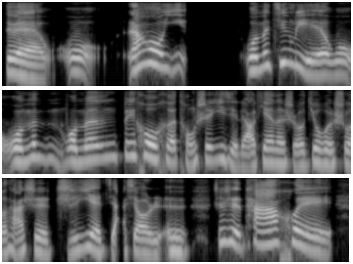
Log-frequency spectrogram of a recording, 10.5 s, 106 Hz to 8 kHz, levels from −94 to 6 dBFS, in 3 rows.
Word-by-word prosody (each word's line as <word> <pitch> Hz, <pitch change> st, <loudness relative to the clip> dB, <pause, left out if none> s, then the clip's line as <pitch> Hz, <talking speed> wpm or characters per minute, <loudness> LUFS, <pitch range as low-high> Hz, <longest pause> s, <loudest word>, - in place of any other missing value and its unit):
对， 190 Hz, -7 st, +4 dB, 0.3 s
我 225 Hz, -1 st, -3 dB, 0.3 s
然 -, -, +6 dB
后 330 Hz, -4 st, +5 dB
因 270 Hz, -1 st, -8 dB, 0.6 s
我 240 Hz, 0 st, +3 dB
们 300 Hz, +4 st, 0 dB
经 345 Hz, +3 st, -2 dB
理， 200 Hz, -11 st, -1 dB
我 190 Hz, -, +3 dB
我 190 Hz, +2 st, -1 dB
们 250 Hz, +5 st, -4 dB, 0.3 s
我 205 Hz, 0 st, +2 dB
们 230 Hz, +5 st, -2 dB
背 275 Hz, +1 st, -5 dB
后 260 Hz, -4 st, +3 dB
和 200 Hz, -4 st, -2 dB
同 175 Hz, 0 st, -9 dB
事 215 Hz, -2 st, -4 dB
一 230 Hz, -, -7 dB
起 175 Hz, -8 st, -6 dB
聊 150 Hz, 0 st, -1 dB
天 190 Hz, +1 st, -4 dB
的 180 Hz, -1 st, -3 dB
时 160 Hz, -, -9 dB
候， 165 Hz, -, -3 dB
就 195 Hz, +3 st, -5 dB
会 175 Hz, -1 st, -4 dB
说 170 Hz, -2 st, -4 dB
他 170 Hz, +2 st, -1 dB
是 180 Hz, -5 st, -3 dB
职 180 Hz, +1 st, -7 dB
业 220 Hz, -5 st, +1 dB
假 185 Hz, -, -4 dB
笑 170 Hz, -3 st, +1 dB
人。 175 Hz, +2 st, -5 dB, 0.2 s
就 295 Hz, -, -6 dB
是 265 Hz, -6 st, +2 dB
他 265 Hz, +4 st, +8 dB
会 205 Hz, -, 0 dB
205 Hz, 230 characters per minute, -23 LUFS, 180-250 Hz, 0.6 s, 他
